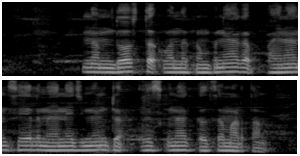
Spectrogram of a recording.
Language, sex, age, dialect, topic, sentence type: Kannada, male, 18-24, Northeastern, banking, statement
